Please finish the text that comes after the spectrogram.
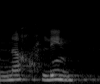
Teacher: نون تنوین کے بعد خا حروف خلقی میں سے ہے، یہاں اسخار ہوگا، نون کی آواز کو ظاہر کر کے پڑھنا ہے۔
